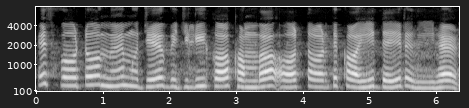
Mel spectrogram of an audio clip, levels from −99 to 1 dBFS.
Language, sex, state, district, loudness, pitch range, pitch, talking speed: Hindi, female, Madhya Pradesh, Katni, -15 LUFS, 230-275 Hz, 255 Hz, 125 wpm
